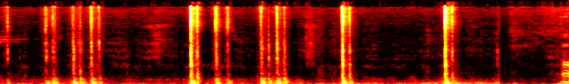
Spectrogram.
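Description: Keys clack on a computer keyboard in short bursts and separate strokes, close and fairly loud, while HTML code is typed for a web design lesson, with no talking.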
